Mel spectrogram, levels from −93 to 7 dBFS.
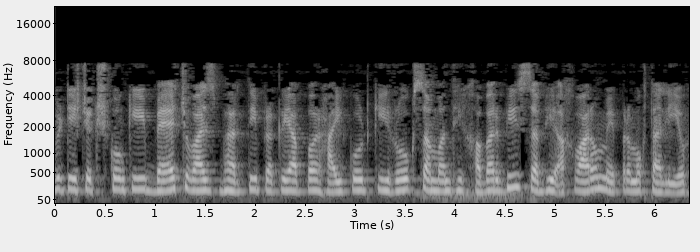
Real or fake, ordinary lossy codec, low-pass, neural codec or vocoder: real; none; none; none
